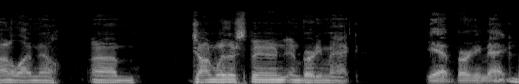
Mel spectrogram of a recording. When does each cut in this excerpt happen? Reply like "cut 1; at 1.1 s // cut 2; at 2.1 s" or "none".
none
